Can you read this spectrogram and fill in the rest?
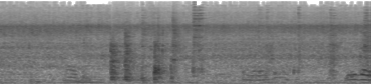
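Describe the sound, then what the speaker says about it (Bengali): Tomato melts down in a hot pan before fish is added, giving a steady, close sizzle with stirring and scraping in short bursts. "এই যে টমেটোটা গলছে, এখন আমি মাছগুলো দিয়ে দিব।"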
